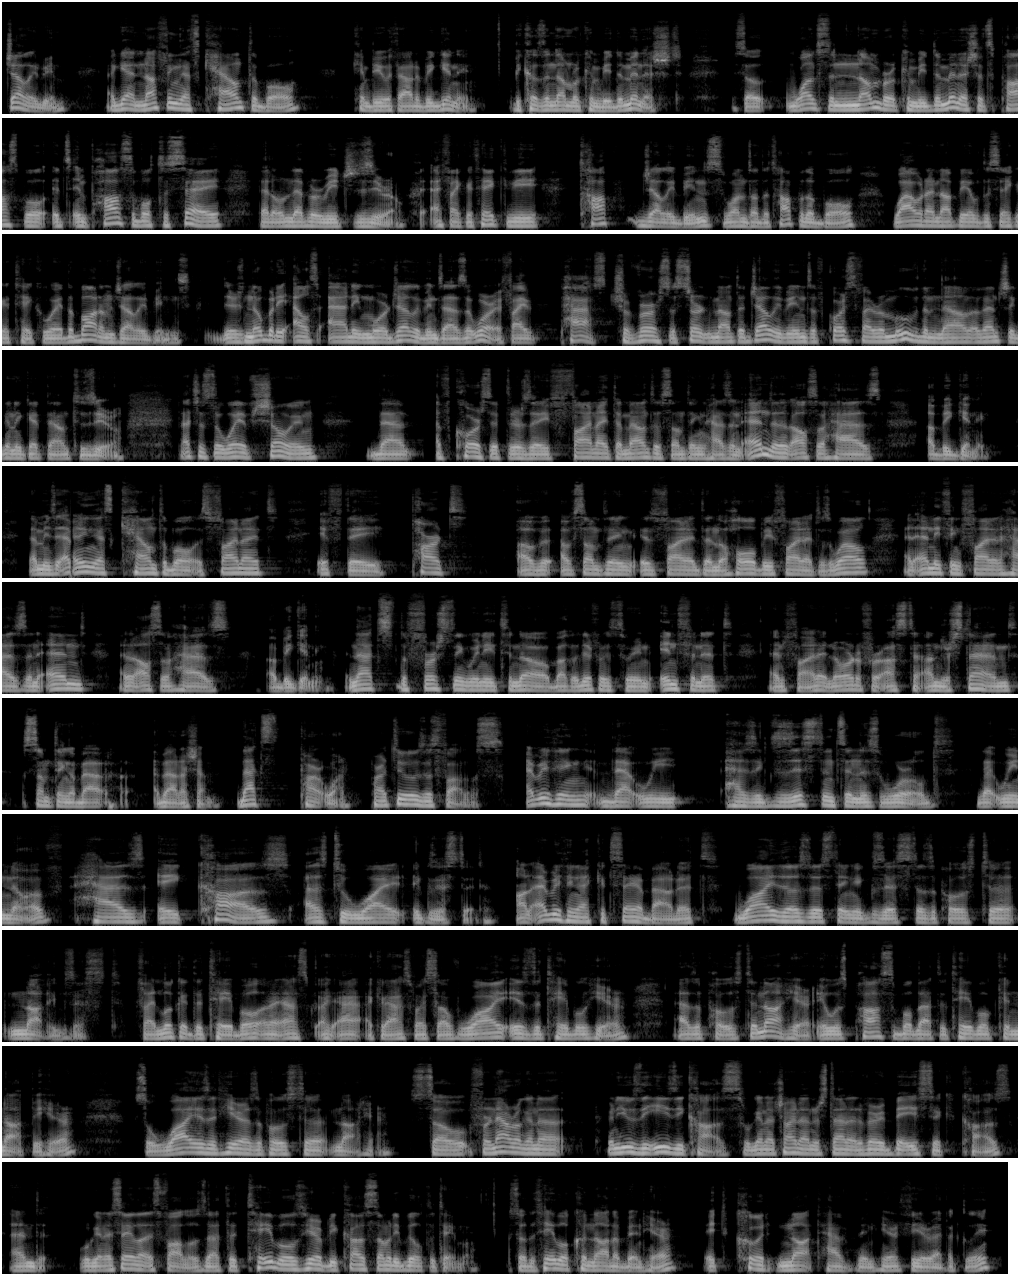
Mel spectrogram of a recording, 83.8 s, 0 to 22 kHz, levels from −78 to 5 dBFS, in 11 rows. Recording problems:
none

